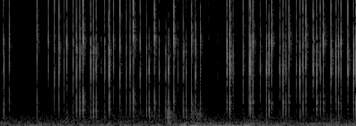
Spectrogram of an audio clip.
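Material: Plastic.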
